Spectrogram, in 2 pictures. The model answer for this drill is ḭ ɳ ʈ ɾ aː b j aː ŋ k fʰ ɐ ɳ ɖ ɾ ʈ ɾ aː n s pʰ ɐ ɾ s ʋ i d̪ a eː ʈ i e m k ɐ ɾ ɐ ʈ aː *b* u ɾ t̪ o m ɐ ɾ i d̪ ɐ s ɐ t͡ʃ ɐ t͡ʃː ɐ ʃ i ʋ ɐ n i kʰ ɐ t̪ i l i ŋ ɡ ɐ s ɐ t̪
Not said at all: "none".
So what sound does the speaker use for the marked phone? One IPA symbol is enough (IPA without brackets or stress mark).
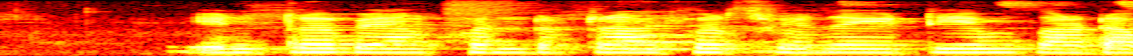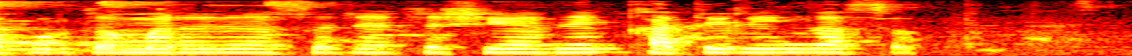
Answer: p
